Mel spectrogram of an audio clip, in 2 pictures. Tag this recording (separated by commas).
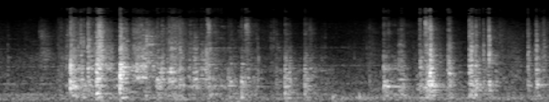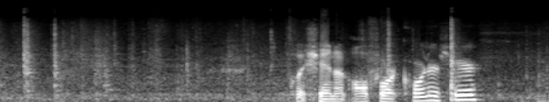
Speech, inside a small room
